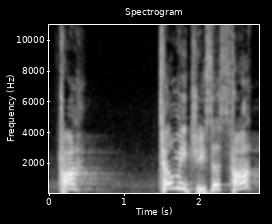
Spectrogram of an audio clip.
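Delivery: high mocking dare; taunting challenge. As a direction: taunt him, daring an answer.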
